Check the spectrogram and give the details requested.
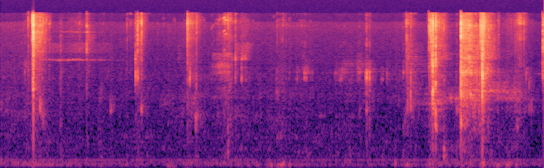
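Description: A person chewing a chunk of fresh pineapple: scattered wet mouth clicks and smacks, louder for a moment about four seconds in.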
